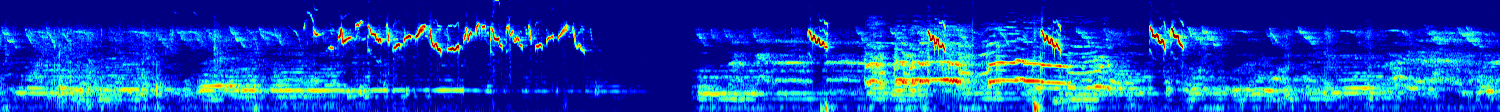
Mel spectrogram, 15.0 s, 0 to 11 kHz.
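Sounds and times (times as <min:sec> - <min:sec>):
bird chirping song: 0:00.0 - 0:06.4, 0:07.0 - 0:15.0.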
